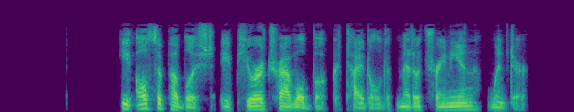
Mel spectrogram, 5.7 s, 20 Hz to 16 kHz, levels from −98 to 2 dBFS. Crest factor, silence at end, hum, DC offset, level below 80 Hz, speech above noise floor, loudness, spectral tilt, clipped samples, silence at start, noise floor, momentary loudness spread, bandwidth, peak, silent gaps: 20 dB; 0.5 s; none; under 0.1%; -54 dBFS; over 70 dB; -21 LUFS; -5.5 dB/octave; under 0.1%; 1.2 s; under -90 dBFS; 9 LU; 7.4 kHz; -2 dBFS; 3.28-3.32 s, 4.82-4.87 s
